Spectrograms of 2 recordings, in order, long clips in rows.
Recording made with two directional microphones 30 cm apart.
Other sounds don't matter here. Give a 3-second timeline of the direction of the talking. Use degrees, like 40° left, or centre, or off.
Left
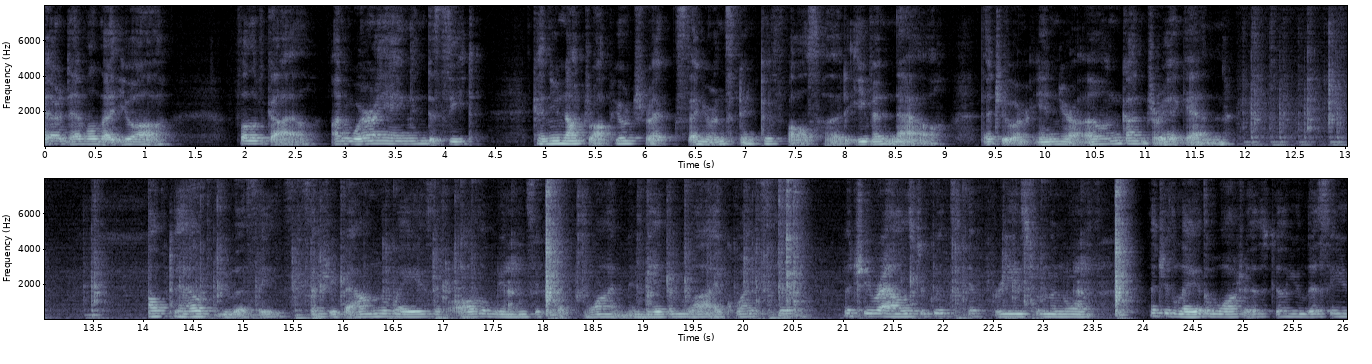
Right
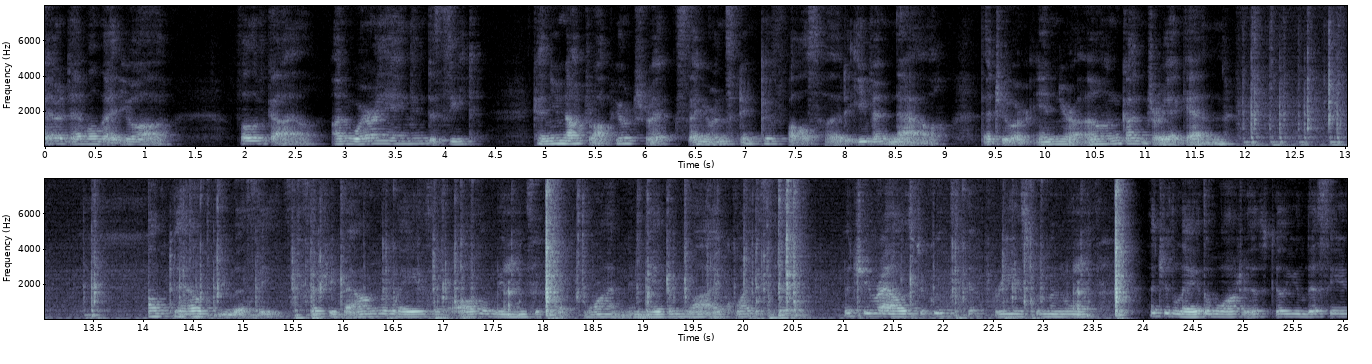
50° left, 40° left, 30° left, 10° left, 10° right, 10° right, 10° right, 10° right, 10° right.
